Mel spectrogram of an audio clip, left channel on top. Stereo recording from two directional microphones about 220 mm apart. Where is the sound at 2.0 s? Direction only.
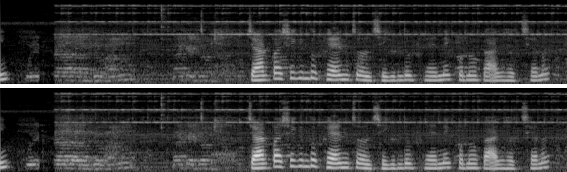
15° right (ahead or behind).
